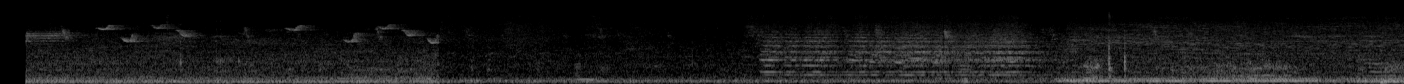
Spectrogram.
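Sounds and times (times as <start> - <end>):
birds chirping: 0.3 - 4.8, 8.0 - 14.0.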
